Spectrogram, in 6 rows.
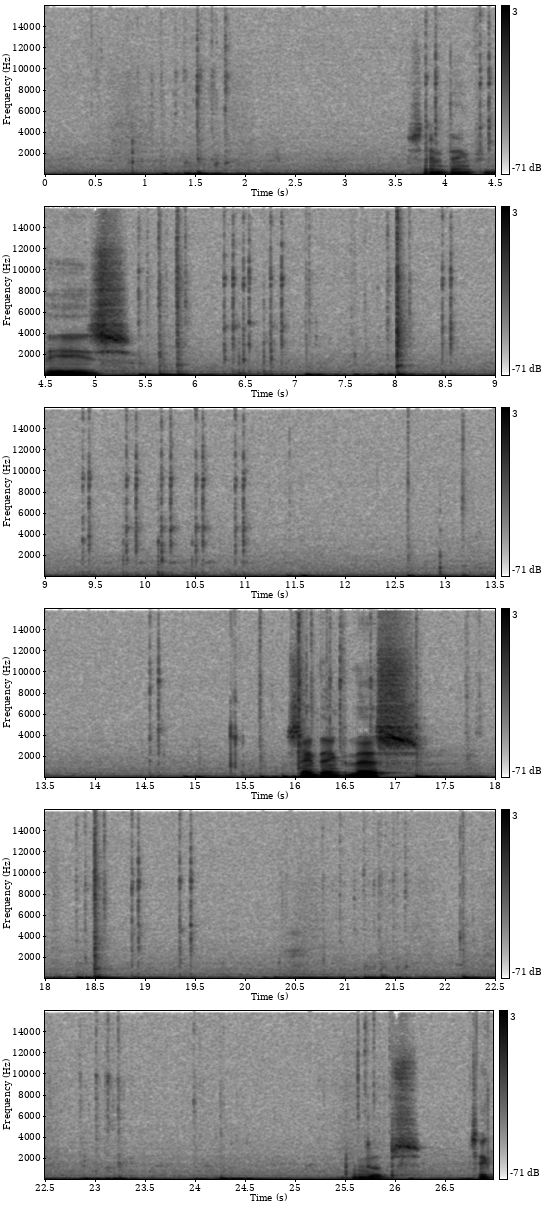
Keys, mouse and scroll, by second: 0.6-1.7 typing, 4.8-5.8 typing, 6.7 Escape, 7.0-8.0 typing, 11.0 Escape, 12.2 space, 14.5 Escape, 15.0-16.0 typing, 16.8 Escape, 17.4 m, 18.0 a, 18.1 space, 19.8 Escape, 20.4-23.6 typing, 21.8 Escape, 23.9 Escape, 25.5 super+z, 26.6 super+z.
